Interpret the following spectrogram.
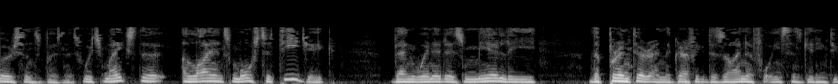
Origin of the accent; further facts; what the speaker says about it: United States; I grew up in business in America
